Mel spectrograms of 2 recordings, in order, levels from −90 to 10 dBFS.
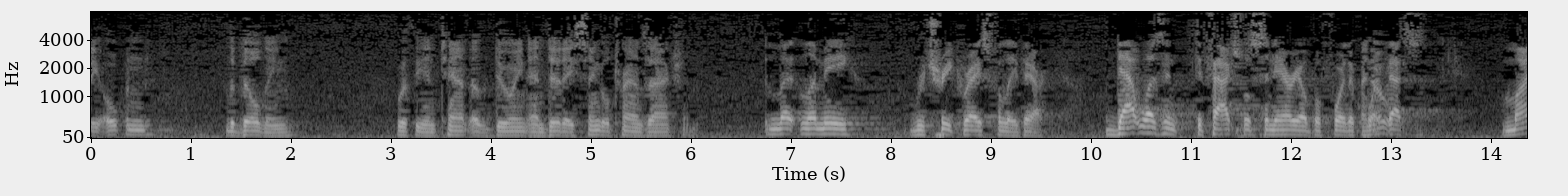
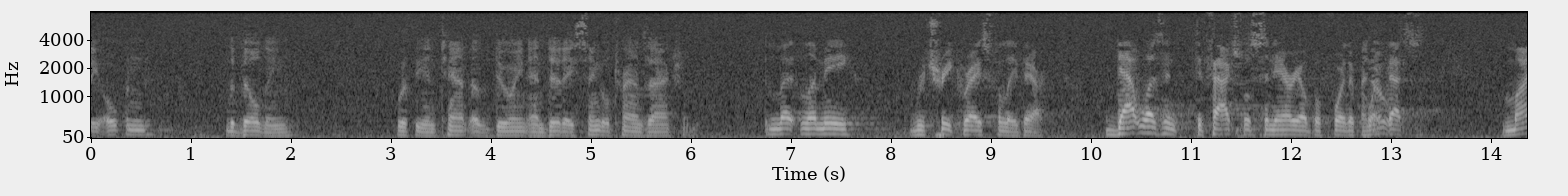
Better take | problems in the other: first | background sound (Water); 16 dB below the speech

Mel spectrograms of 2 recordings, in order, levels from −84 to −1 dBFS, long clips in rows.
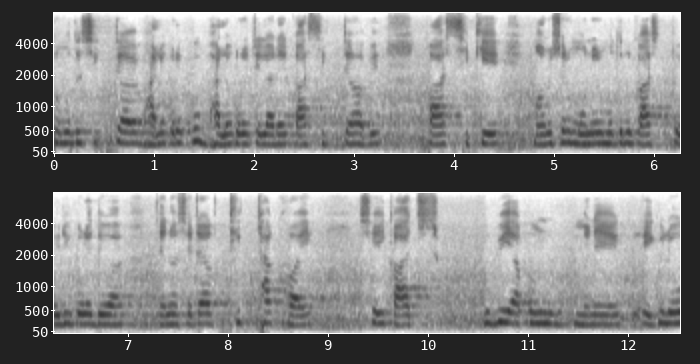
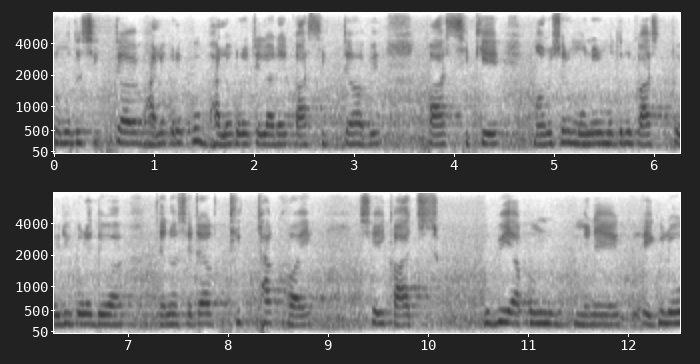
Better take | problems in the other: second | background sound (Brass instrument); 18 dB below the speech

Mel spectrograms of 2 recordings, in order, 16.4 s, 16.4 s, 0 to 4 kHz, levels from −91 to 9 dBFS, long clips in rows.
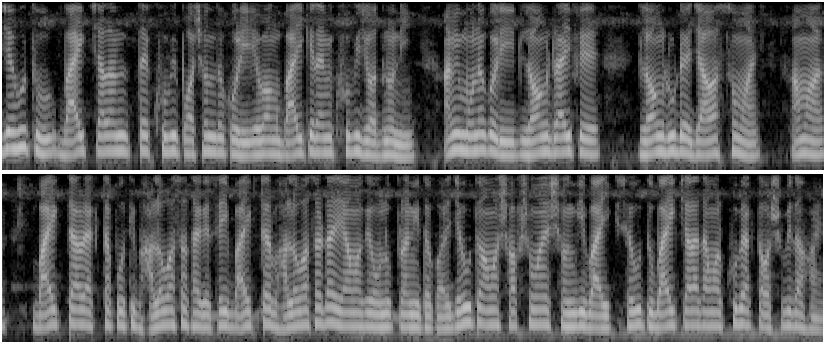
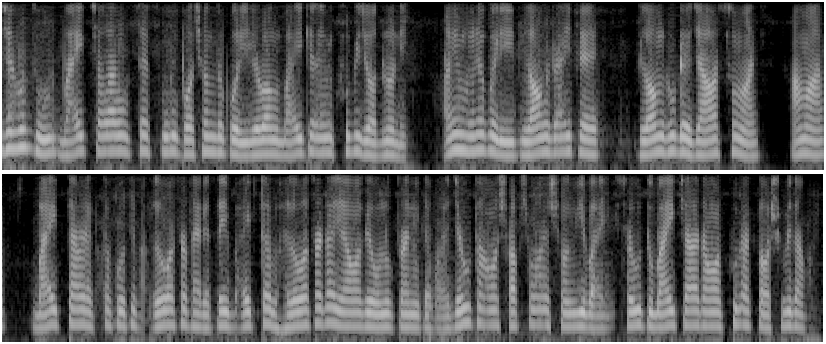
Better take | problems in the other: first | noise reduction (neural separator model SepFormer WHAMR!)

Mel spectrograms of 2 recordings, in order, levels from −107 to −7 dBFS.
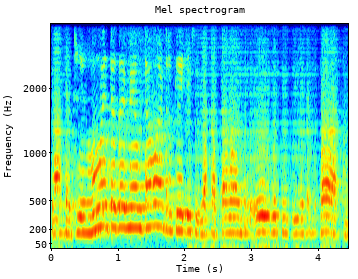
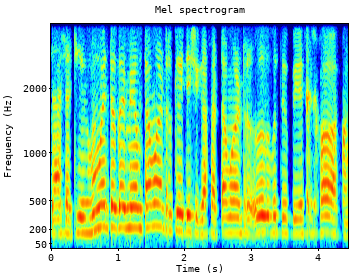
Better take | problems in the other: second | noise reduction (neural separator model SepFormer DNS4)

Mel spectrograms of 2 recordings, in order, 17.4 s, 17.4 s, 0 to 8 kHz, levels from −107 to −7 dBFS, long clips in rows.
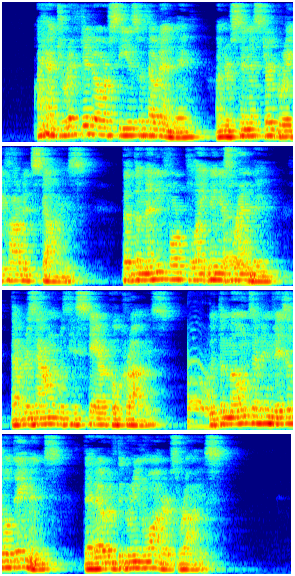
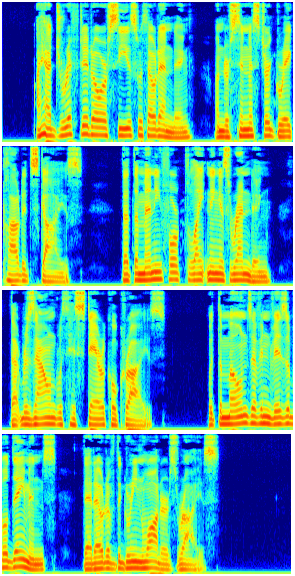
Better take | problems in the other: second | background sound (Musical instrument); 17 dB below the speech // room echo; dies away in 0.6 s

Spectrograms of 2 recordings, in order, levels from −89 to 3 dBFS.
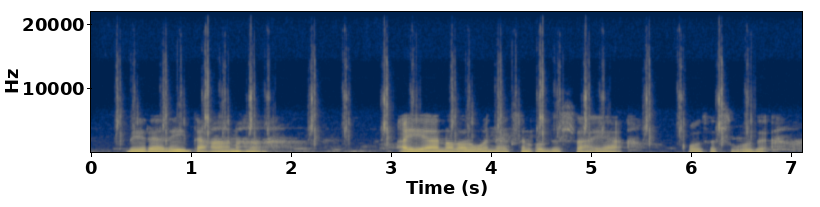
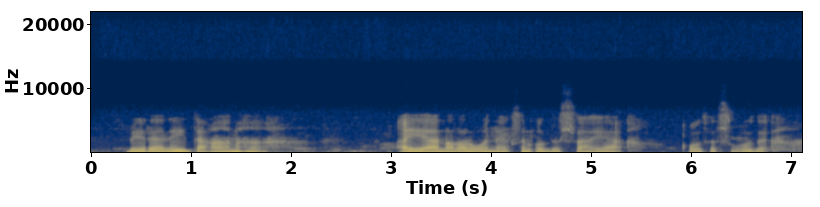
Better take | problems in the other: second | background sound (Tools); 15 dB below the speech

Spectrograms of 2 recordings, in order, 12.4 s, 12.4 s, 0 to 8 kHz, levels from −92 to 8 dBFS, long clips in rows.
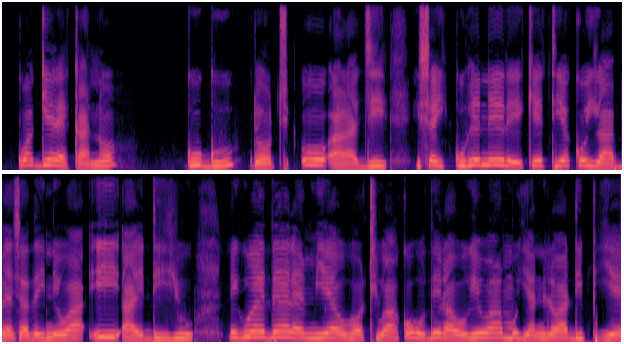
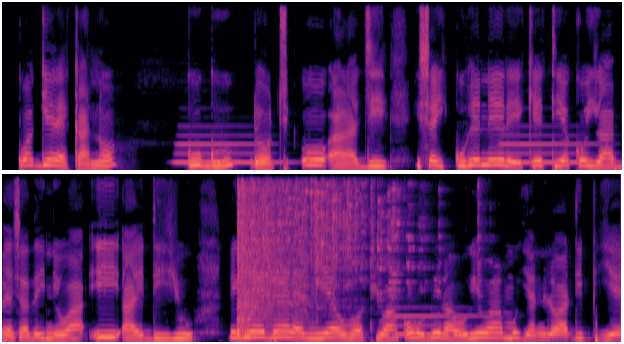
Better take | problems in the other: first | noise reduction (classical method log-MMSE)

